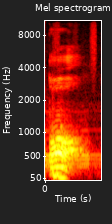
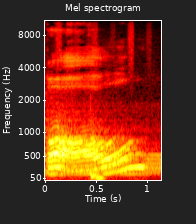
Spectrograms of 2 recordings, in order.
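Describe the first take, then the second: First: The final L sound is short and natural. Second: The final L sound is dragged out. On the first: "and then condense it" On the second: "we can drag to get them to say that sound"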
